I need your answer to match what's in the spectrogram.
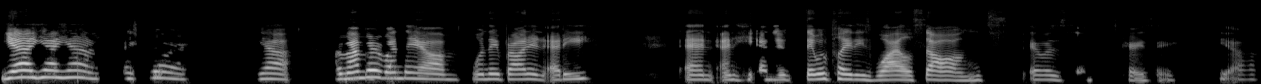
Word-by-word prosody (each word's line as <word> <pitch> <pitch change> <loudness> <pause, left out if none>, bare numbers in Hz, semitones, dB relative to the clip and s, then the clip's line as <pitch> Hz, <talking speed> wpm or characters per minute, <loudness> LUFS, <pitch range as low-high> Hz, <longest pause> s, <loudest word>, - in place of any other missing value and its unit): Yeah, 305 +4 +9
yeah, 325 +1 +4
yeah. 315 -1 +1 0.3
For 265 -1 -6 0.2
sure. 285 -5 -4 0.7
Yeah. 255 -1 -1 0.5
I - - -4
remember 305 +5 +6
when 280 -1 +1
they, 275 -1 +1
um 235 -3 -1
when 235 0 -5
they 245 0 0
brought 235 +1 0
in 230 -3 -3
Eddie, 260 +4 -4 0.9
and 220 -1 -1
and 215 - -1
he 210 +3 -10
and 215 0 -7
j 220 -1 -6
they 230 0 +3
would 245 0 +1
play 245 -2 +2
these 215 -3 -4
wild 105 - 0
songs, 200 -3 -3 0.2
it 220 - -8
was 215 -1 -8
it - - -20
was 195 - -17 0.3
crazy. 185 - -13 0.4
Yeah. 225 - -15
235 Hz, 155 wpm, -22 LUFS, 215-275 Hz, 0.9 s, Yeah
